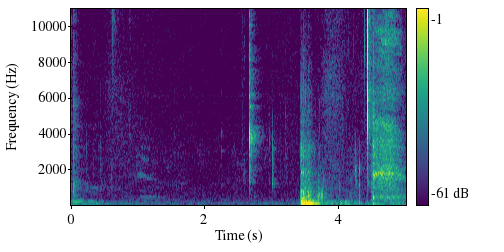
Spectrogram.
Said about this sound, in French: Voilà, t'es prévenu, maintenant je bois ma petite gorgée d'eau et on démarre.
